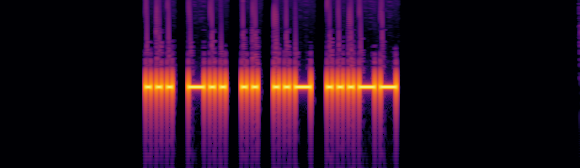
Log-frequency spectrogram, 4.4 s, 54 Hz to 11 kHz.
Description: Morse code, heard as a keyed tone, about 30 wpm, 700 Hz. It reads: SDIU3
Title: Code Groups - 5 Letter:Numbers - 30wpm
